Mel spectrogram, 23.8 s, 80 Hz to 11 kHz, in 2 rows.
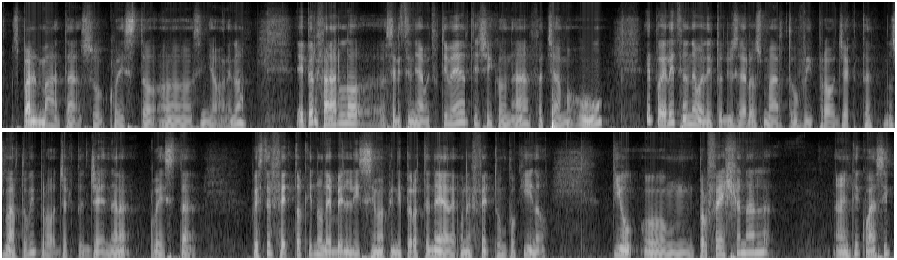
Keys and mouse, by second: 6.1 a, 7.6 u.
